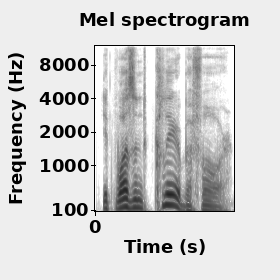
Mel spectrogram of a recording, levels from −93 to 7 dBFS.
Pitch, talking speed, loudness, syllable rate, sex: 130 Hz, 170 wpm, -17 LUFS, 4.9 syllables/s, male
